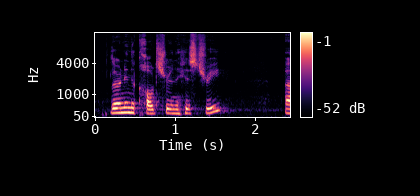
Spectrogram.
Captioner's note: none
